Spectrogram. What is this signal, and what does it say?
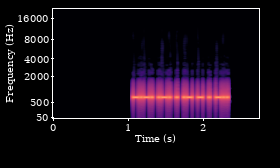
Morse code, heard as a keyed tone, about 50 wpm, 700 Hz. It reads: CREATED
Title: ED Suffix - Top 100 Words with Base Words 50wpm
